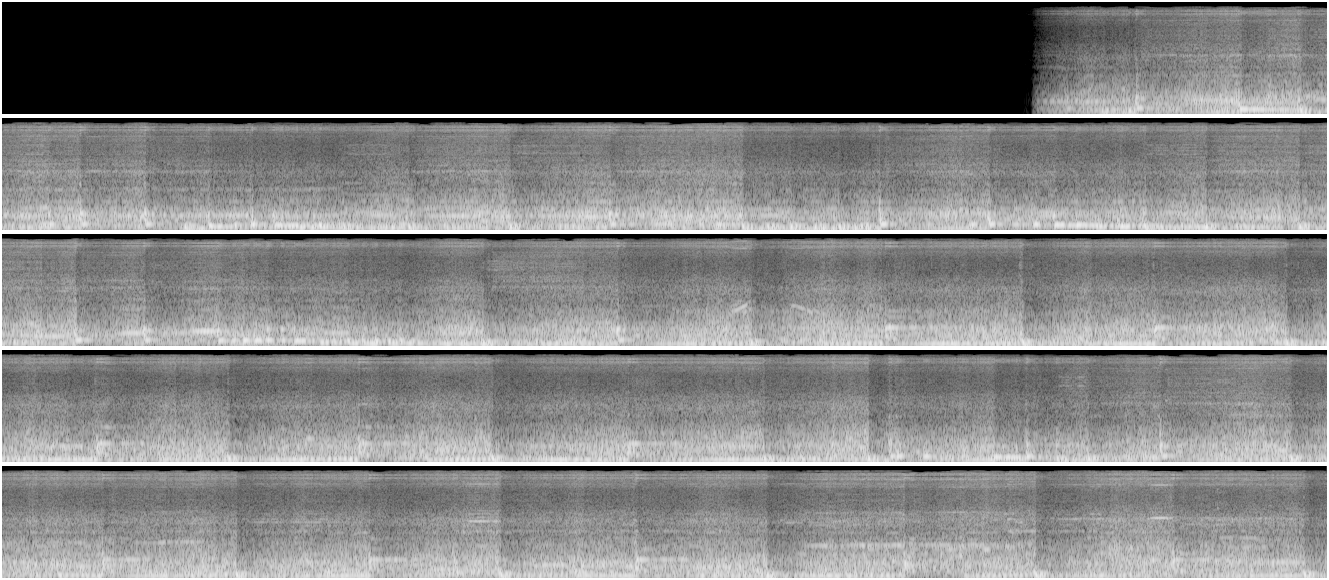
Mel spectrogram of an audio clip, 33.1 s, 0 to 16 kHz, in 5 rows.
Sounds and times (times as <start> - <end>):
Drum kit: 5.2 - 33.1.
